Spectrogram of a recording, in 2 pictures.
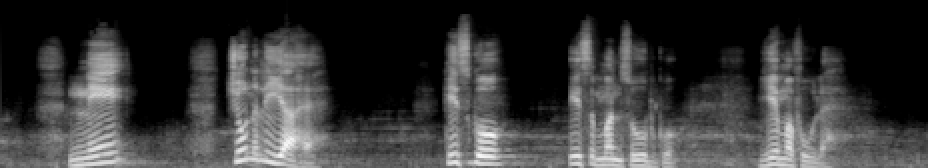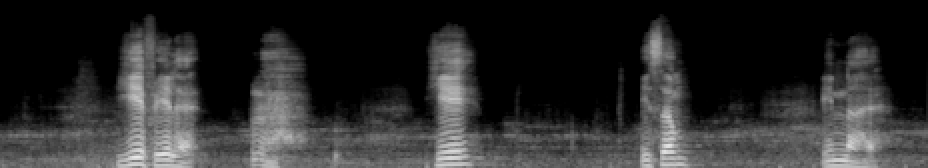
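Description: An elderly man speaks calmly in short phrases with pauses, close by.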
